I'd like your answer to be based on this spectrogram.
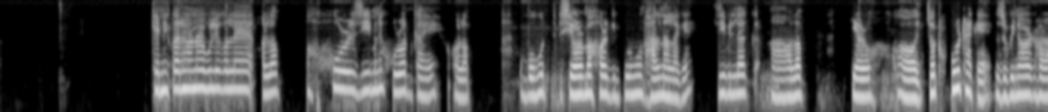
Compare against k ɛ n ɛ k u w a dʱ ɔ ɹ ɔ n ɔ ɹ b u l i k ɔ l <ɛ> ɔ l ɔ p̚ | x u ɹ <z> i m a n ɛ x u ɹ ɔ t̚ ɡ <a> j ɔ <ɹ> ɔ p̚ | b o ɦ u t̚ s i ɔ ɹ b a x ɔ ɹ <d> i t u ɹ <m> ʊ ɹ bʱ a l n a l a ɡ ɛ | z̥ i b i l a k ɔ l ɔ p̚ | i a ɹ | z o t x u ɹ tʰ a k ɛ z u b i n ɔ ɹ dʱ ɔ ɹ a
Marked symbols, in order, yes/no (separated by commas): yes, yes, yes, no, no, yes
